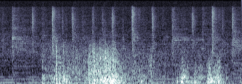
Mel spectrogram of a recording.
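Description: Rain falls in the city-building game Captain of Industry, a steady low rumbling wash with soft thunder-like swells, moderately quiet and with no voices.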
